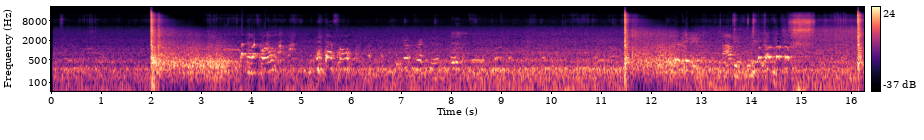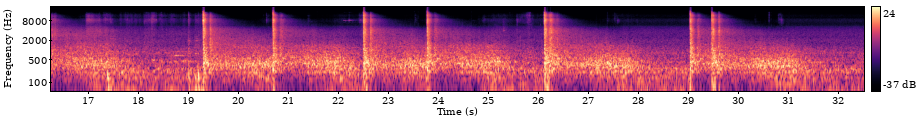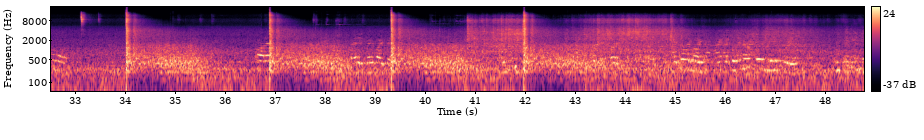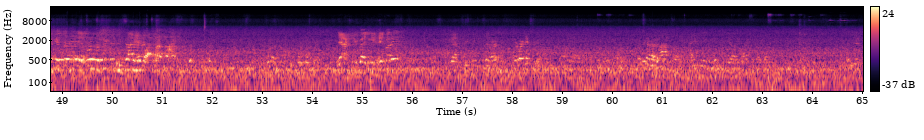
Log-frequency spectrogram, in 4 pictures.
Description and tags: GunRange Mega2
Guys talking and laughing in gun booth, shooting 9mm.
